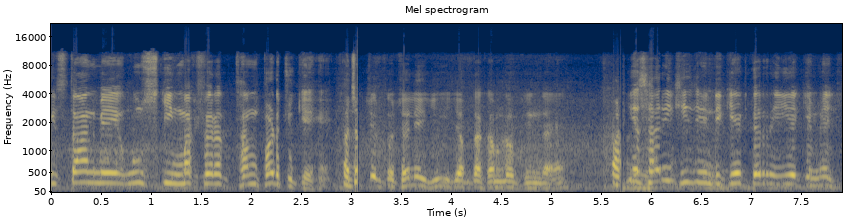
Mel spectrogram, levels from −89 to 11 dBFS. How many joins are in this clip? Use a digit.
2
